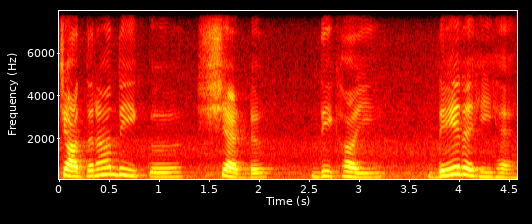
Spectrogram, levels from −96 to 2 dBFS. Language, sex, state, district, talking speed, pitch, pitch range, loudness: Punjabi, female, Punjab, Kapurthala, 105 wpm, 215 Hz, 200-260 Hz, -18 LUFS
